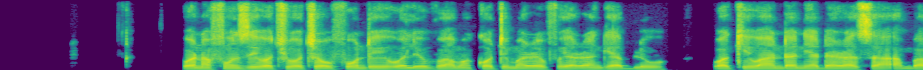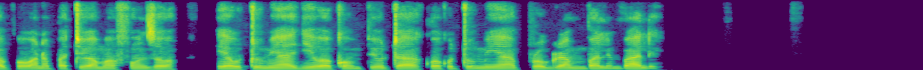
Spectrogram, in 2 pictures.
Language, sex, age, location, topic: Swahili, male, 25-35, Dar es Salaam, education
